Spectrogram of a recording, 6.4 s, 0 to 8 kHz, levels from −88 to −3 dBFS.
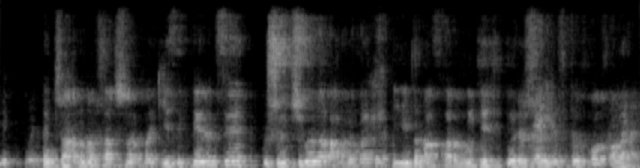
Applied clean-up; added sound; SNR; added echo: neural mask model DeepFilterNet 3.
